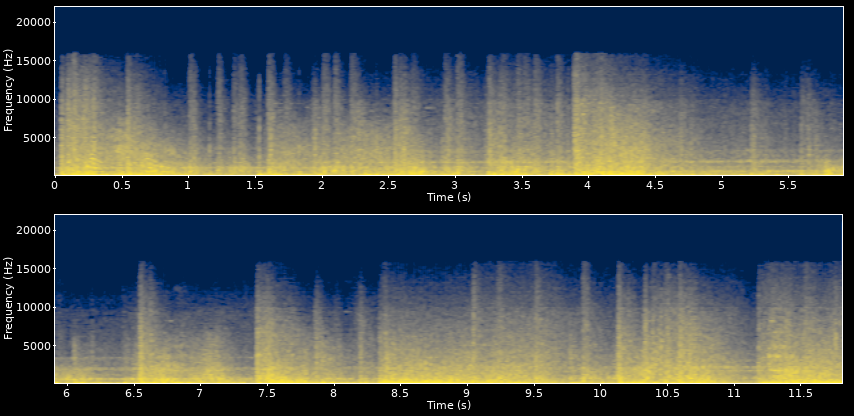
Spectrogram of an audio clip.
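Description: Heavy weapons fire and artillery form a continuous, loud barrage of overlapping bangs, booms and rapid shots that never lets up.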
